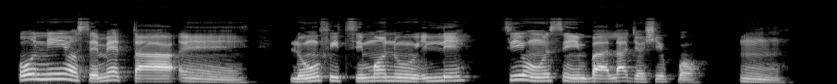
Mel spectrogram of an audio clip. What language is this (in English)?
Yoruba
